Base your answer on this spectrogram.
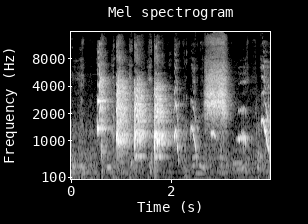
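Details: A pug makes noises likened to a monkey's: a run of short, sharp yelping barks followed by squeaky, bending yips and a hissy burst, roughly seven bursts packed into four seconds.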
